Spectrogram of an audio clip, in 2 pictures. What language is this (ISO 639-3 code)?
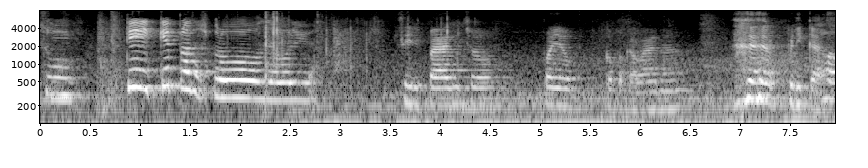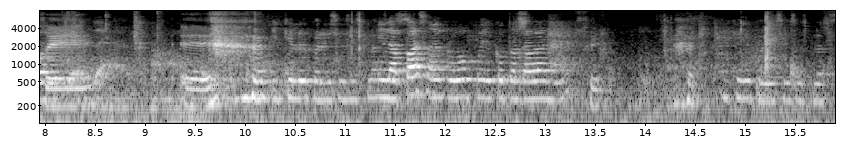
spa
